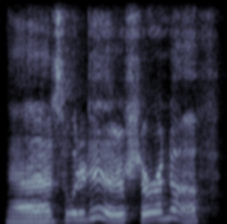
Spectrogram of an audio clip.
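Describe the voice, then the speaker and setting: A woman's voice: on the high side, lively intonation, slow, pitched above the performer's own voice. A woman voicing an old sailor man who speaks plainly and easily. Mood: calm.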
